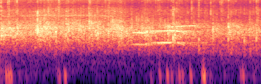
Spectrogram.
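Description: Audience applause for teachers at an inter-school elocution contest, a soft, steady wash of clapping heard from some distance, with faint murmuring and low thumps underneath.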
